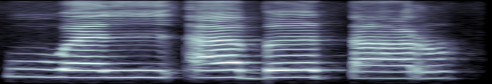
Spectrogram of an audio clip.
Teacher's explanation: با پہ کلکلا، تا لائٹ اور را پھر ہیوی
